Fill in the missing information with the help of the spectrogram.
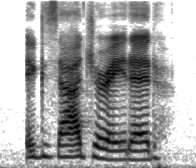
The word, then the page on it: exaggerated: /ɪɡˈzædʒəreɪtɪd/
